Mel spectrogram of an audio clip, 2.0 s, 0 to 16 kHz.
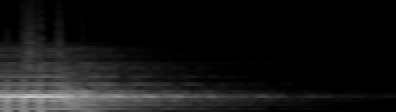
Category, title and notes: Instrument samples > Synths / Electronic
Benjolon 1 shot17
CHIRP, BENJOLIN, DRUM, NOISE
